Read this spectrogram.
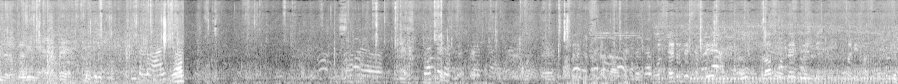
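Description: Footsteps scuff on a paved path.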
